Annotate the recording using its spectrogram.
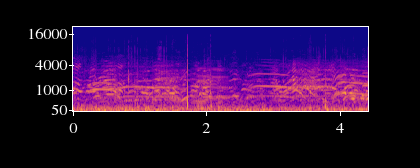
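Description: Several high-pitched voices shouting and calling over one another, with no clear words, over a steady low wind rumble on the microphone.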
